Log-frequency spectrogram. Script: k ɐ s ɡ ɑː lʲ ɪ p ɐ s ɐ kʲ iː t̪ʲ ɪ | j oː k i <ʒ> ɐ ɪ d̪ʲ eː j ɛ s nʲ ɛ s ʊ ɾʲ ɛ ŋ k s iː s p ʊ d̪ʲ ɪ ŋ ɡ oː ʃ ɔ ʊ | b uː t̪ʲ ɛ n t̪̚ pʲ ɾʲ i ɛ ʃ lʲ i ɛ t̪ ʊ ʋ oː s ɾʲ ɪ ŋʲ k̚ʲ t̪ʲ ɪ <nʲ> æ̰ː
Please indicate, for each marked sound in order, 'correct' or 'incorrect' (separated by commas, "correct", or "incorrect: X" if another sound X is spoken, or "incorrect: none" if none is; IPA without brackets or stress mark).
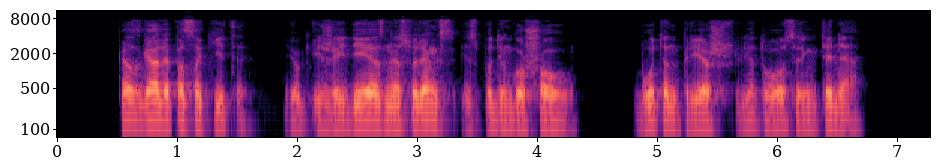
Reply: correct, correct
